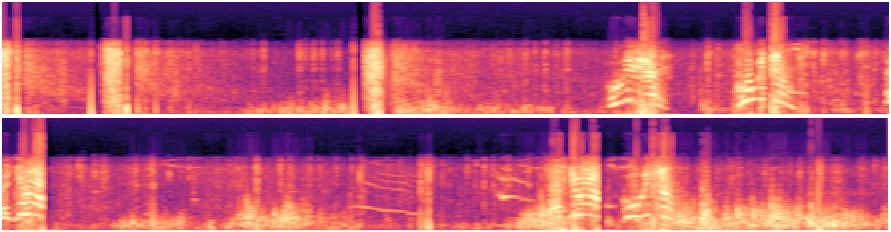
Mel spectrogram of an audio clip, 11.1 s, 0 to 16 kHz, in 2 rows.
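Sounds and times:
handling noise: 2.8 - 11.0
dog whining: 7.7 - 9.4.

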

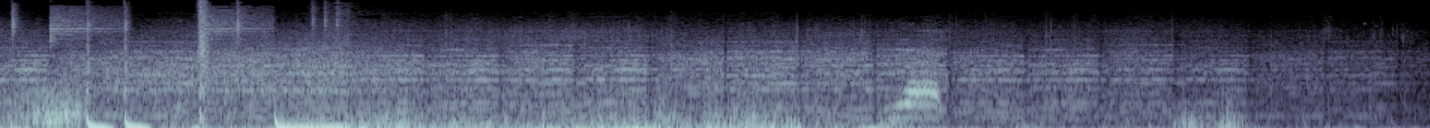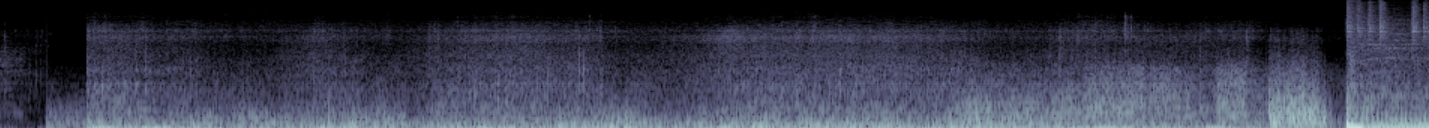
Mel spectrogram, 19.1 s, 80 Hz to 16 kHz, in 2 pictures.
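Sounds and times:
wind noise on microphone: 0.0 - 9.0, 10.1 - 18.6
background music: 0.0 - 10.4, 18.0 - 19.0
bike tyres rumbling over gravel: 3.0 - 18.5.

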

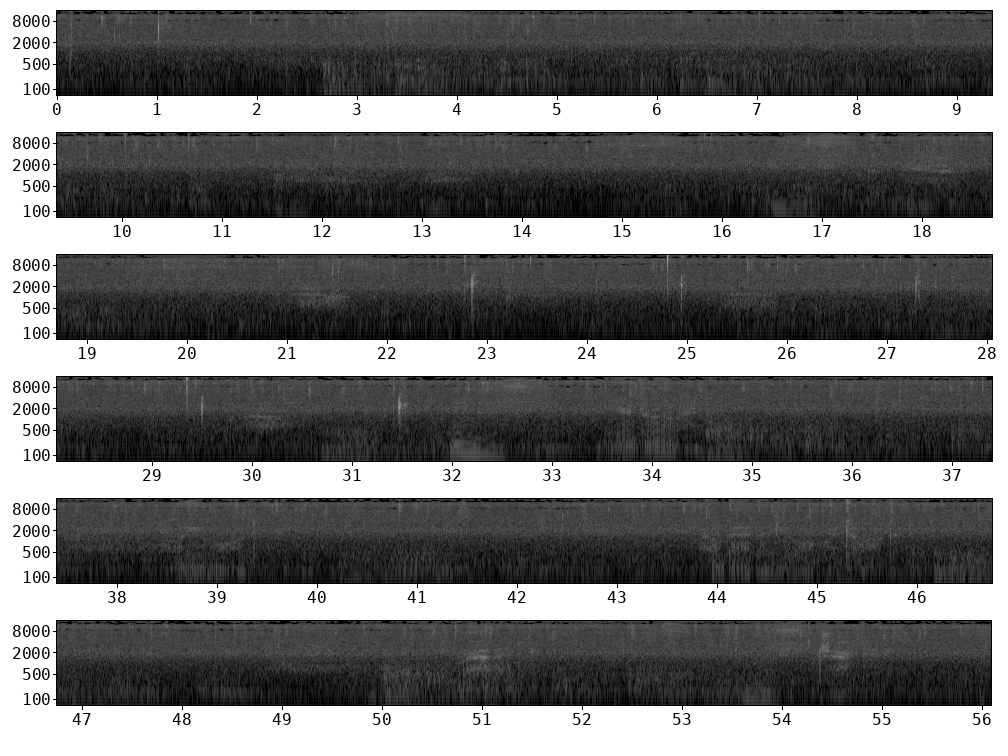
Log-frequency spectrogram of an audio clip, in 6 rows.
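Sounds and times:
steady rain: 0.0 - 56.0
thunder rolling: 46.1 - 54.4.

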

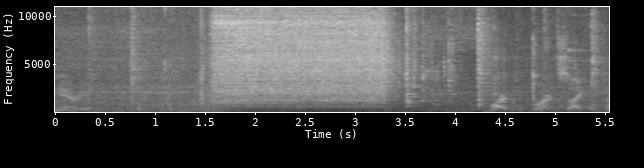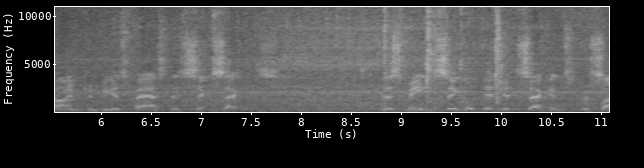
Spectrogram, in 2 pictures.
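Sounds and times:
low machine hum: 0.0 - 11.0
grinder hissing: 1.5 - 3.5.

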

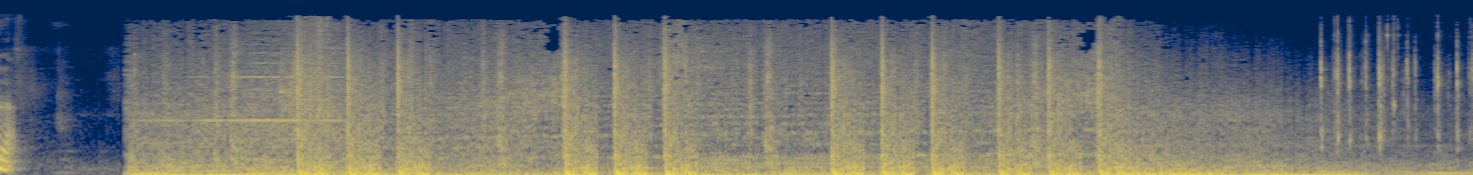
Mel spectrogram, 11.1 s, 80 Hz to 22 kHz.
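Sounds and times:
low rumbling boom: 1.0 - 10.4
keyboard typing clicks: 9.9 - 11.0.

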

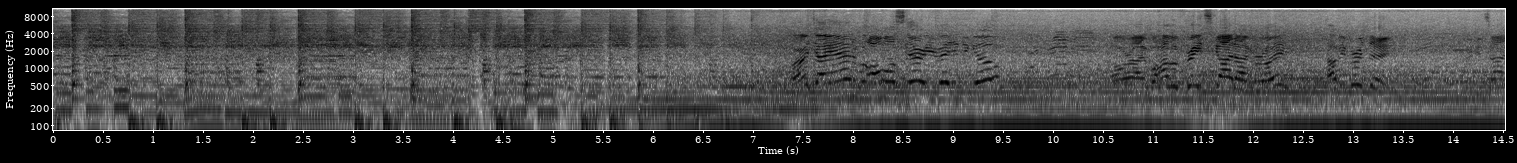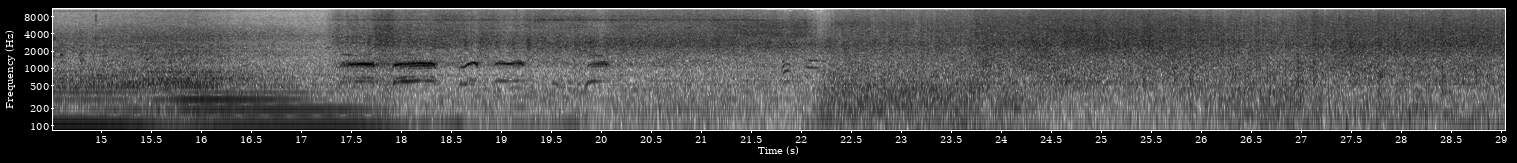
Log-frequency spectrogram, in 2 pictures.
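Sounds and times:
rushing wind: 0.0 - 29.0
airplane engine drone in cabin: 6.0 - 29.0
voices shouting: 17.3 - 20.4.

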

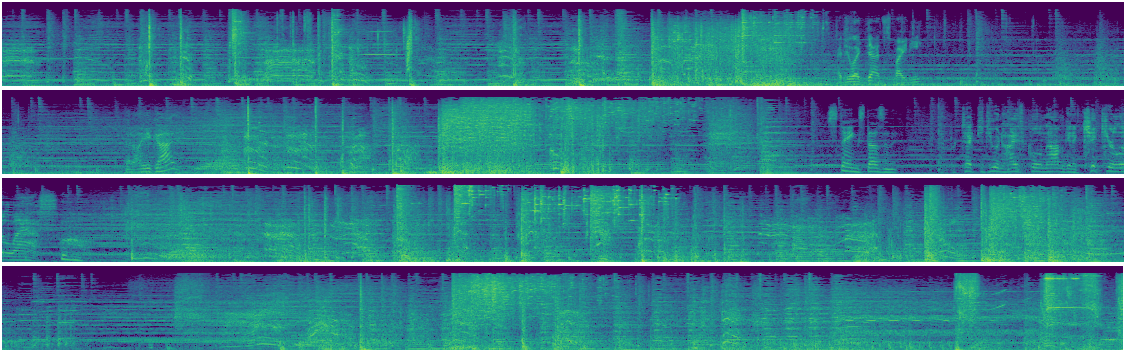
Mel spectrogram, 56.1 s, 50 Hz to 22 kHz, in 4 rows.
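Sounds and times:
dramatic film score music: 0.0 - 56.0
glass panes shattering: 8.1 - 10.4, 19.5 - 22.8, 33.0 - 36.6, 40.3 - 41.6, 47.7 - 49.8, 55.1 - 55.9.

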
